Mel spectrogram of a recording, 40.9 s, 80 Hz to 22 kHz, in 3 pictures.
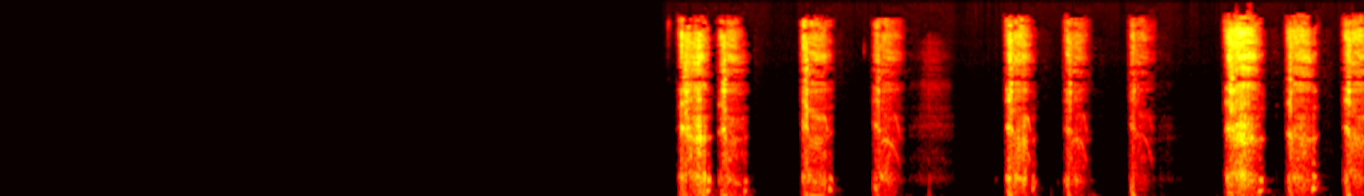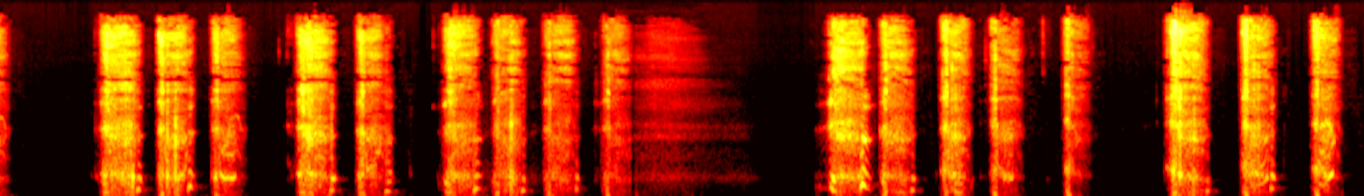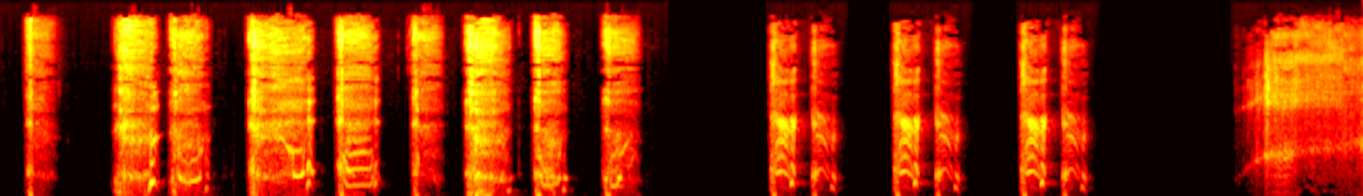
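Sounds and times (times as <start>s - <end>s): person coughing: 6.8s - 9.1s, 10.1s - 11.6s, 12.3s - 13.8s, 14.6s - 20.0s, 21.9s - 24.6s, 25.3s - 33.7s, 35.0s - 38.2s
throat clearing: 6.8s - 9.1s, 10.1s - 11.6s, 25.3s - 33.7s.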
